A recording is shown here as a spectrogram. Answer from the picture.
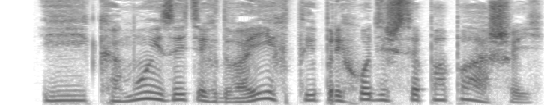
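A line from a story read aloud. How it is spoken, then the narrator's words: Whisper in ear. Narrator (Russian): шепнула мне на ухо Змеямба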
